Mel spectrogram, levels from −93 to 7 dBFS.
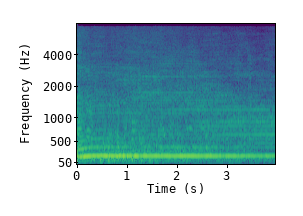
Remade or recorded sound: recorded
